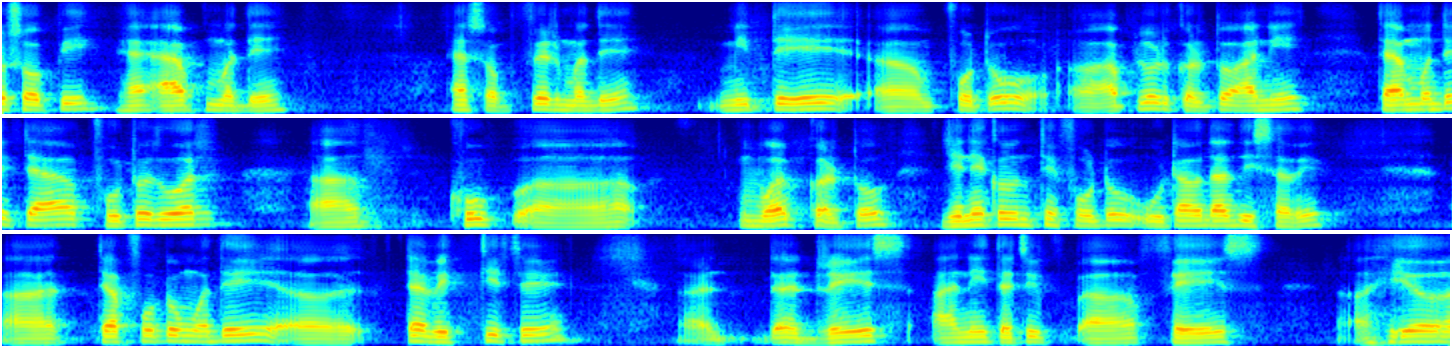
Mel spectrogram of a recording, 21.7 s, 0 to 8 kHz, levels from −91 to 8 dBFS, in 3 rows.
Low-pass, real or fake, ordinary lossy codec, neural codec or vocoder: none; fake; none; codec, 16 kHz, 0.7 kbps, FocalCodec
